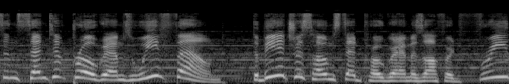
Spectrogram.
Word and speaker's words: Beatrice: And yes, it's pronounced Beatrice, not like the name Beatrice. Locals will correct you immediately and enjoy doing it.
